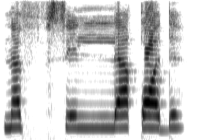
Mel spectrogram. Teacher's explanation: لام حروف الادغام بغیر غنہ میں سے ہے اور ادغام کا معنی ہے حرف کو حرف میں داخل کرنا. تو ہم یہ تنوین کو لام میں ملا کے بغیر غنہ سے لیکن تشدید کے ساتھ یہ حکم کو ادا کریں گے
